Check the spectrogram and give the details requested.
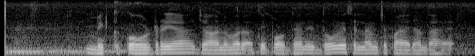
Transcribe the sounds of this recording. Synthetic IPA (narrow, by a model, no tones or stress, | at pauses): mɪkːoːɖɾɪjaːd͡ʒaːnʋəɾət̪eːpɔːd̪jãːd̪eːd̪oːʋẽːsɪlːãːʋɪt͡ʃəpaːjaːd͡ʒãːnd̪aːɦɛː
